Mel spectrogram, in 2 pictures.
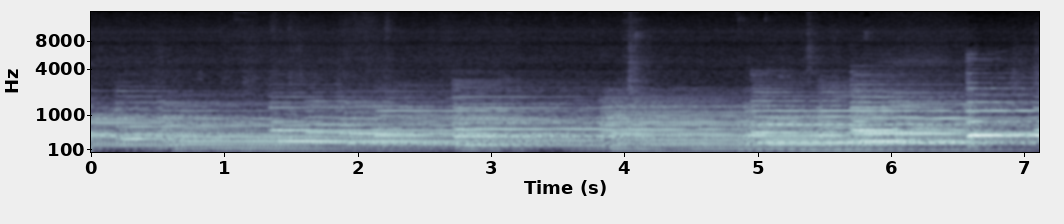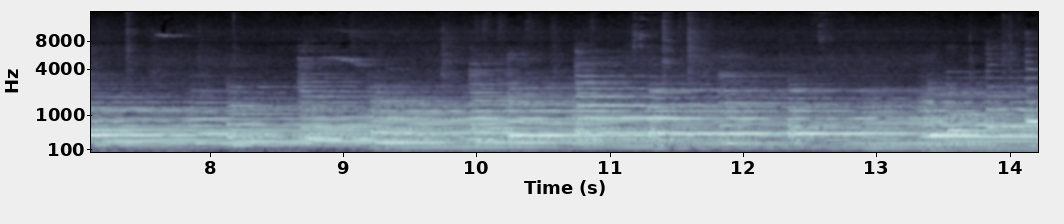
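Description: Electric stage piano played solo, a melody over held chords with notes struck throughout, and no singing.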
